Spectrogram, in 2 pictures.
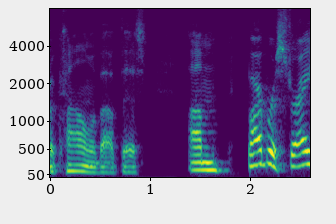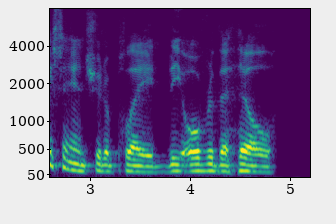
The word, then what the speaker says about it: Streisand: I don't see that movie getting made because I don't see Barbara Streisand agreeing to that at that time. – Because John Peters was busy teaching people how to say her name. – Streisand.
